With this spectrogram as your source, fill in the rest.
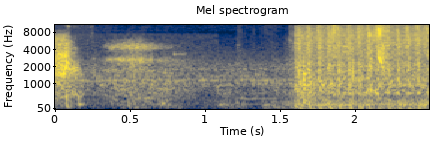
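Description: Quiet ambience in Rainbow Six Siege gives way to a burst of sustained automatic gunfire that starts abruptly in the second half and continues loudly to the end.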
